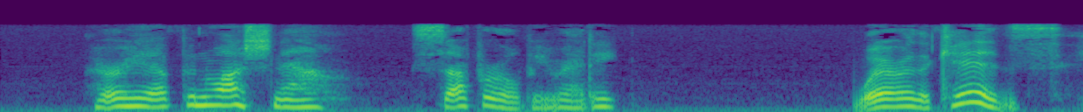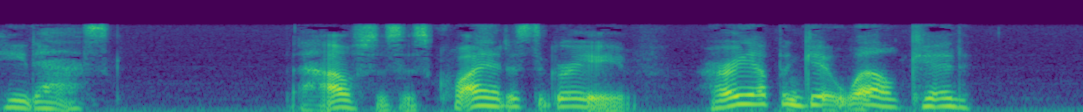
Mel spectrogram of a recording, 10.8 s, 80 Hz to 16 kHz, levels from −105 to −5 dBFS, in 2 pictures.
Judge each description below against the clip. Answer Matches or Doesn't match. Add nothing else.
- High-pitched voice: Matches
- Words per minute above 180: Doesn't match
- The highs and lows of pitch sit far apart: Doesn't match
